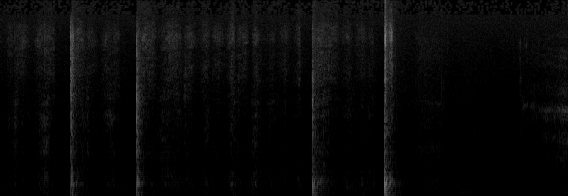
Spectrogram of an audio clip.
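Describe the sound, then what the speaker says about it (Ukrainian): Pen on notebook paper, heard as soft scratchy writing strokes with a few sharper taps where the pen lands, fairly close and quiet with no voice. "Записуємо у перший стовпчик."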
